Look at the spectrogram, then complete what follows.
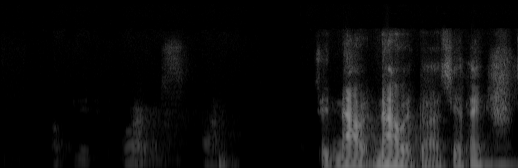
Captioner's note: speaking faintly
